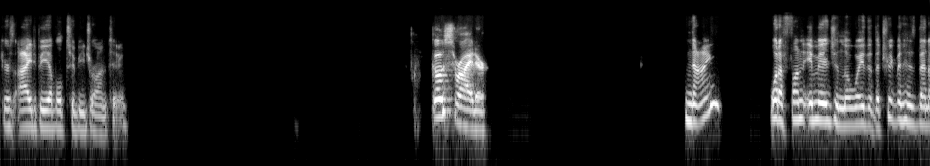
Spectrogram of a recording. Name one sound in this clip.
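A woman speaks calmly into a close microphone, in short bursts with long pauses.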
